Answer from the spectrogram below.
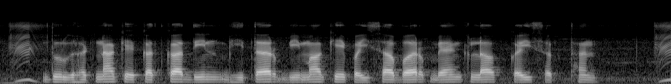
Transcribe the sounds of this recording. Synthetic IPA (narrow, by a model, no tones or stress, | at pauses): d̪ʊɾɡʱəʈnakekət̪kad̪ɪnbʱit̪əɾbiːmakepəɪsabəɾbɛ̃ːŋklakɐisəkt̪ʰən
